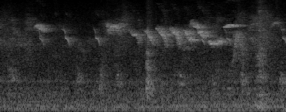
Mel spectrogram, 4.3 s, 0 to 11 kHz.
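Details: A captive two-year-old skylark, recorded 18 April 2023, pours out a rapid, high-pitched stream of twittering, warbled phrases without pause, over a faint steady background hum.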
